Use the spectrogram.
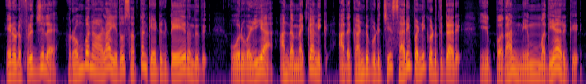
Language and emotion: Tamil, happy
